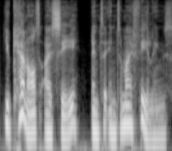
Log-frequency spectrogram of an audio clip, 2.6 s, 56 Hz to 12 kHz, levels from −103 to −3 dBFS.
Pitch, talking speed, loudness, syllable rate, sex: 120 Hz, 185 wpm, -22 LUFS, 5.2 syllables/s, male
